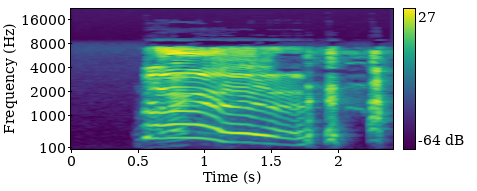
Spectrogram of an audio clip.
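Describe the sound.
A voice imitates the Final Fantasy Tactics Fatal Scream: one long, strained, wavering yell held for over a second, followed by two short, harsh gasping bursts.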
